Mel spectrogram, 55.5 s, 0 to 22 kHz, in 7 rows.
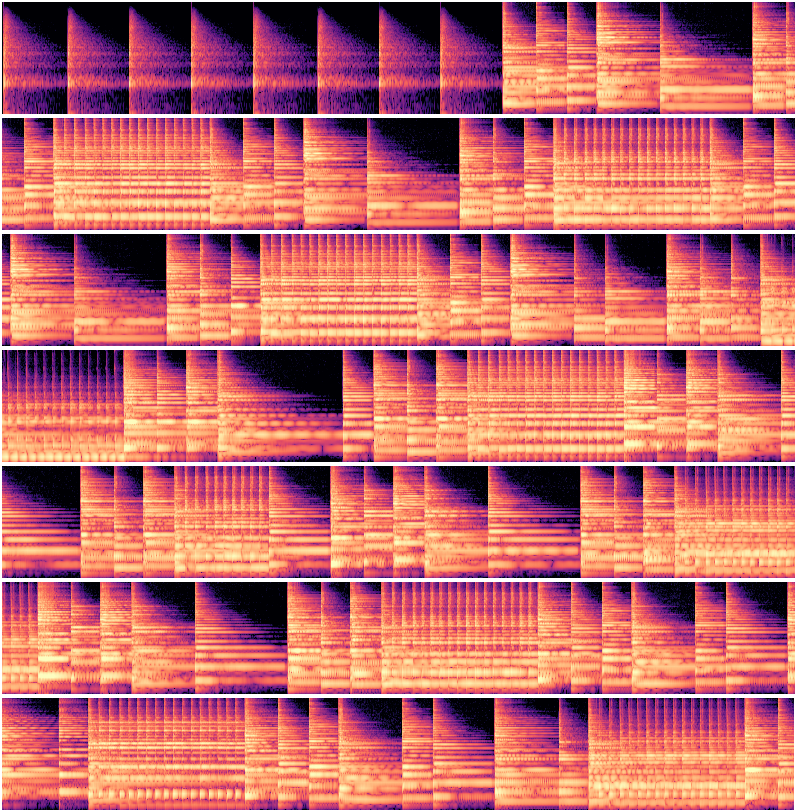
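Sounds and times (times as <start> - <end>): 
mandolin melody and chords: 5.0 - 55.4.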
